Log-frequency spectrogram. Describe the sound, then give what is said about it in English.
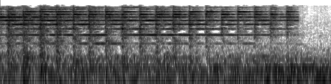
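A modern fire alarm blares a loud, shrill electronic tone pulsing rapidly and evenly for about four seconds, then cuts off abruptly. No voices are heard. “But the signal warning of a fire did not always sound like that.”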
